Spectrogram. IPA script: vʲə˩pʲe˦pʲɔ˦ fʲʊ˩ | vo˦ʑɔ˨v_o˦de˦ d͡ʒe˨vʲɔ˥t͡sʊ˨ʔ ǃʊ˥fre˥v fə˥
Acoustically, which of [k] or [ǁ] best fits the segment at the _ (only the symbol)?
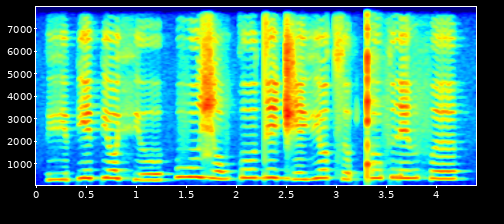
k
